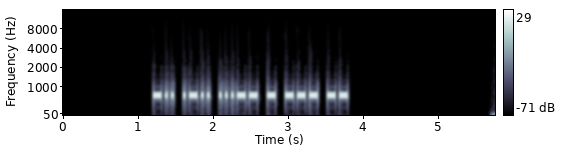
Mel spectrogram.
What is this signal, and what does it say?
Morse code, heard as a keyed tone, about 30 wpm, 700 Hz. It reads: DL3TOM
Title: DXCC-100 Call Signs - 6 Characters - 30wpm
